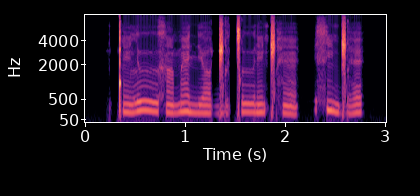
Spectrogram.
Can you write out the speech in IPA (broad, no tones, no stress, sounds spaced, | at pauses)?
ǃ ẽ l ɯː x ã m ɛ̃ nʲ ʌː ɡ͡ǁ ɯ ǀ ɯː ɾ ẽ ǁʰ ɛ̃ | s ĩ ɡ͡ǁ ɛ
